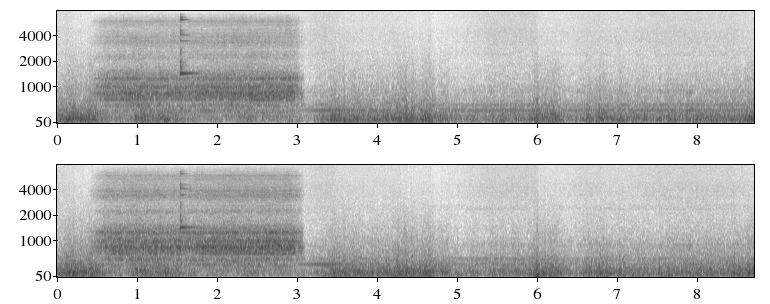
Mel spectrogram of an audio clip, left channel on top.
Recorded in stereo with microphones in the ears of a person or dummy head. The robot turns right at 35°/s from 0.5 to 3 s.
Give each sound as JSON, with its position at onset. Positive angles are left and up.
{"t": 1.5, "sound": "a bell", "side_deg": 25}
